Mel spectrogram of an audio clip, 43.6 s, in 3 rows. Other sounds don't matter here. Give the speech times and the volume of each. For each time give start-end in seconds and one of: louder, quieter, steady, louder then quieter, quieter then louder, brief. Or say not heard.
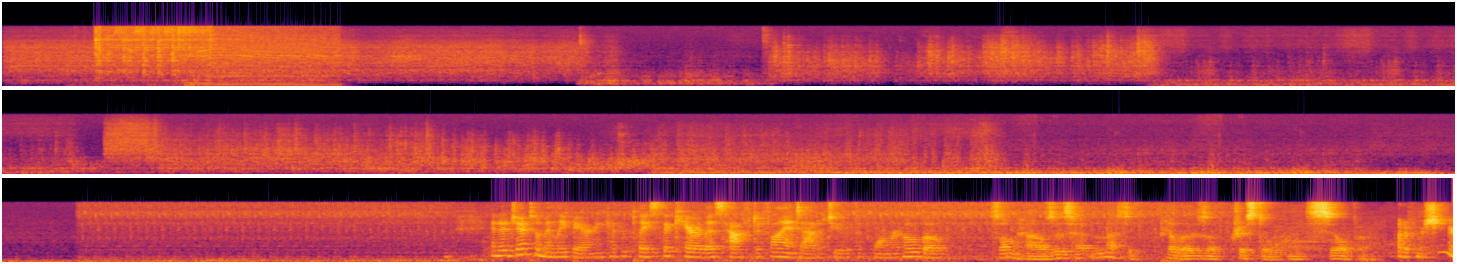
33.5-43.5 steady.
